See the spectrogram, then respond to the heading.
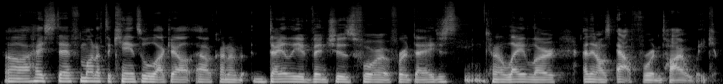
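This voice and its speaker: A man's voice: medium pitch, fairly even intonation, a little fast, few pauses. A young man with an Australian accent, chatting casually on a health podcast, rambling with self-deprecating asides and frequent restarts. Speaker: dietitian podcast host.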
